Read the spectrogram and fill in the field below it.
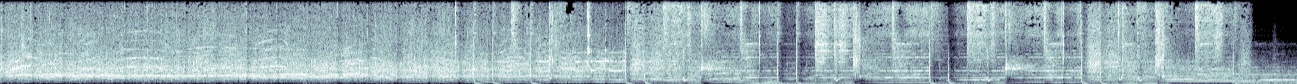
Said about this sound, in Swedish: Applåder.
